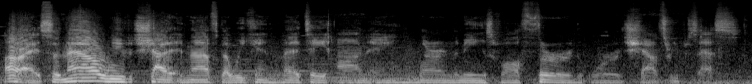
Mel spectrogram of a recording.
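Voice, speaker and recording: Guy w a deepish voice doing chill rambly gameplay commentary, bit of game noise behind. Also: unhurried, hardly any pauses. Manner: offhand, rambling, thinking aloud. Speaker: gamer commentating on own playthrough.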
